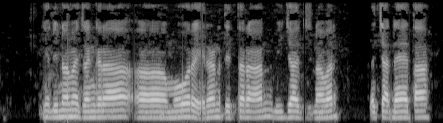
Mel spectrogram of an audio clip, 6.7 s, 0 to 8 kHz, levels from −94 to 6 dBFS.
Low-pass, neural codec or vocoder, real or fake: 7.2 kHz; none; real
